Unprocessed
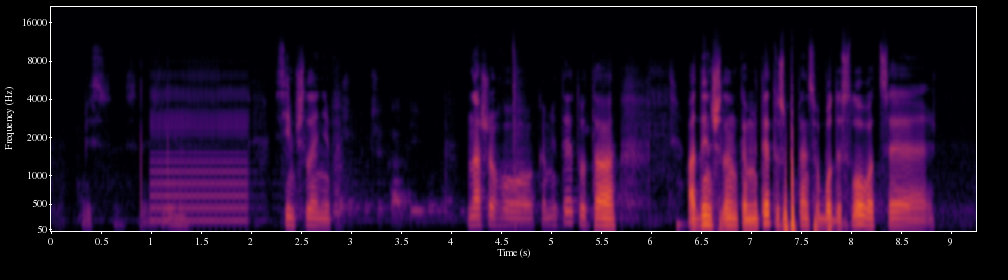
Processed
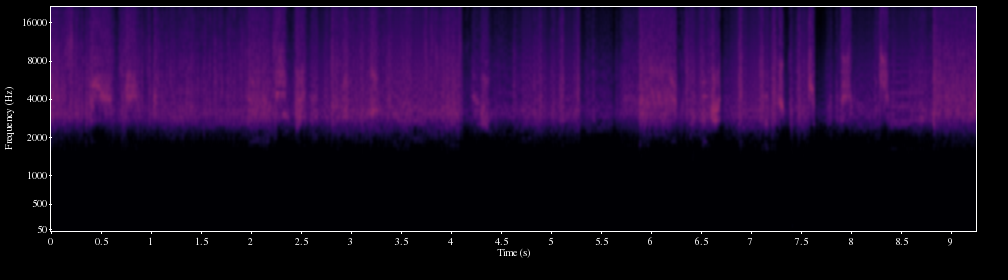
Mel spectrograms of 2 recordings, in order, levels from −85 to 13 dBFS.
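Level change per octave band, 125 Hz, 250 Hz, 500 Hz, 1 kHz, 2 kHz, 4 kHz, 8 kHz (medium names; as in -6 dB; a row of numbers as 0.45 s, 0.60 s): under -40 dB, under -40 dB, under -40 dB, under -40 dB, -12.0 dB, +2.5 dB, +8.0 dB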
